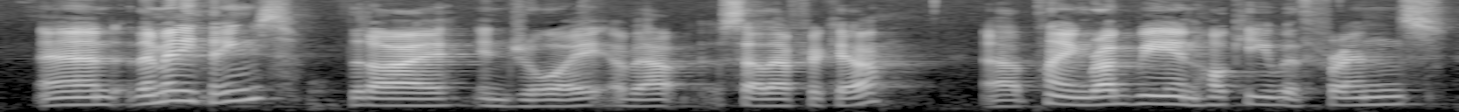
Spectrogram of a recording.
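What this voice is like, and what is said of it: South African accent. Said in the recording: “if it isn't obvious already by my accent, I was not born here in Perth. I'm originally from Cape Town, South Africa”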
